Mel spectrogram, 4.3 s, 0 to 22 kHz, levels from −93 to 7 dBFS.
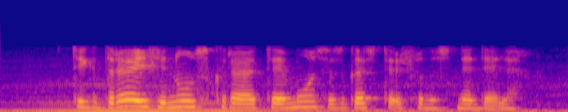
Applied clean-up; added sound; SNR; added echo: none; Truck; 9 dB; none.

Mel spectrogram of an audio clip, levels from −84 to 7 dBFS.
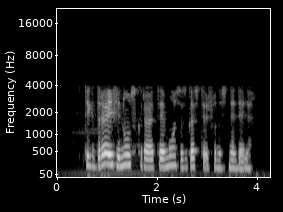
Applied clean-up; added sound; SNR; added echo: classical method spectral subtraction.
